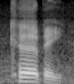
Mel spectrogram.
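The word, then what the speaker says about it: Kirkby: to take a ride to the station better pronounced right before the Cs go crazy Kirby we're going to take this Mery Well Service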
